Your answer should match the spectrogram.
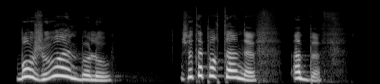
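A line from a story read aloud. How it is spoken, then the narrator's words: Cheerful offer. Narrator (French): proposa-t-elle gaiement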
